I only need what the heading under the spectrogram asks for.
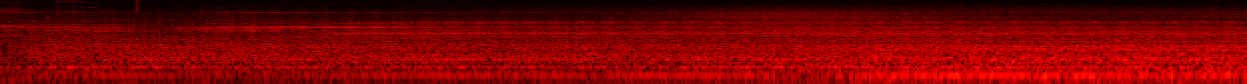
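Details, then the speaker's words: Airscape whole house fan in attic after broken lid actuator repaired: steady low drone building smoothly as fan spins up, no rubbing, rattle or squeal; actuator now opens lid, fan running properly. "Yes, that is wonderful. So, that little device just turns that rod, which opens this lid."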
